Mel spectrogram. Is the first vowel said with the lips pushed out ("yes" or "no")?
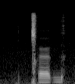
no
